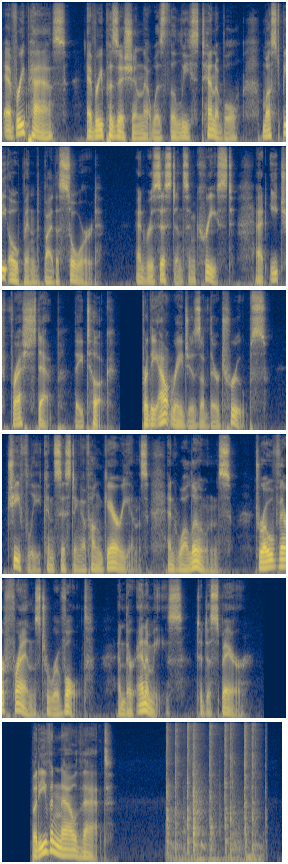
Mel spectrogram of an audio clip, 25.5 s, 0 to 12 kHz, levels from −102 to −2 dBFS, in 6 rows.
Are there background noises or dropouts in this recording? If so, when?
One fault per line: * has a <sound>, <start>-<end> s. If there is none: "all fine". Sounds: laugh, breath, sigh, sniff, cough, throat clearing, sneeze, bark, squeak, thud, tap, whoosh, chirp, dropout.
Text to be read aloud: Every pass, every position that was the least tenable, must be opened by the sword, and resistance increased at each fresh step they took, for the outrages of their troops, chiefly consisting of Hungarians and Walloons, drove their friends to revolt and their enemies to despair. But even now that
* has a tap, 23.8-25.3 s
